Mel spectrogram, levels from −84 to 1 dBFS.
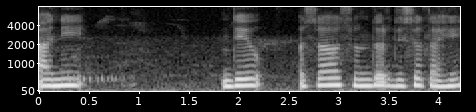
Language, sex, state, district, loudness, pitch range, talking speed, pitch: Marathi, female, Maharashtra, Solapur, -13 LUFS, 220-240 Hz, 85 wpm, 230 Hz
